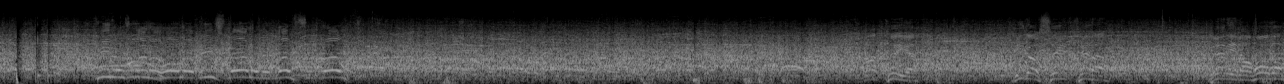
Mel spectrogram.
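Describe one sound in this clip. A large crowd cheers and shouts loudly in a big echoing arena.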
